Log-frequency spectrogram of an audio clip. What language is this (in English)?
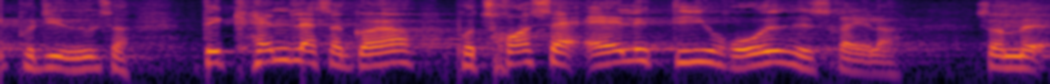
Danish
